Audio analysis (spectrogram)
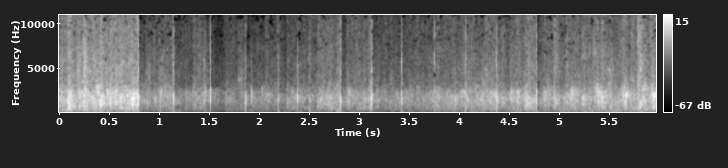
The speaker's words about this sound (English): Hey, everybody. Let's give this panel another round of applause.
